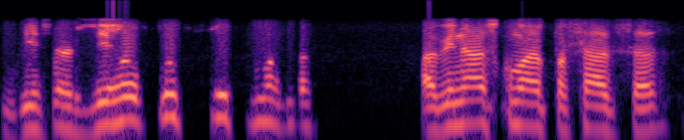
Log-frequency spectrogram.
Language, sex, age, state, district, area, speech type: Maithili, male, 18-30, Bihar, Darbhanga, urban, conversation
